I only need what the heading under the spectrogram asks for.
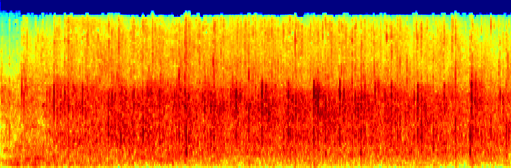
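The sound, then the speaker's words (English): An audience breaks into steady applause, dense overlapping claps that swell quickly and hold at an even, moderately loud level for several seconds. “Now you may clap.”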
